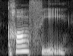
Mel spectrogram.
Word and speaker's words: coffee: Coffee, the vowel is ah, like hot.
